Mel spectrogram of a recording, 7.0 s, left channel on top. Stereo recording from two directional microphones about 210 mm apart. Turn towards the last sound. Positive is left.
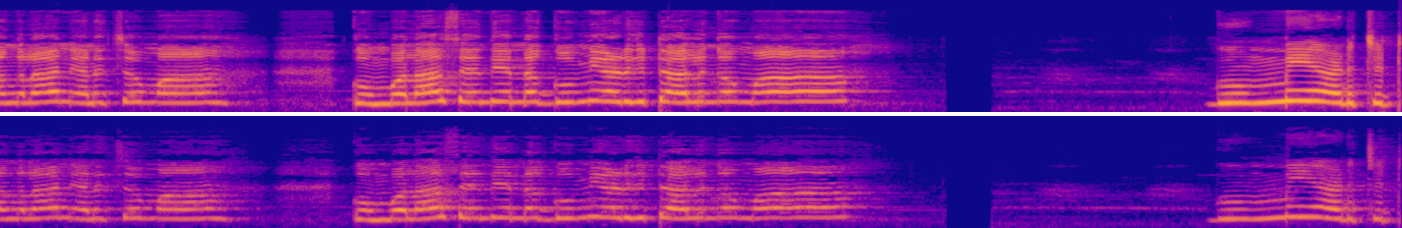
turn(degrees=40)  # may be behind; listen again after turning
